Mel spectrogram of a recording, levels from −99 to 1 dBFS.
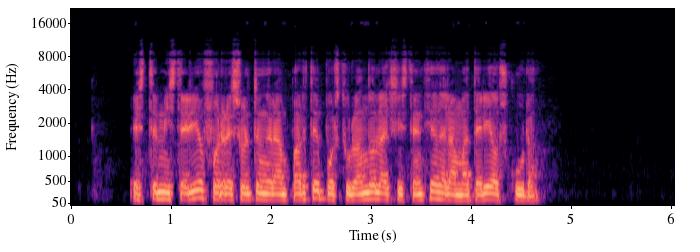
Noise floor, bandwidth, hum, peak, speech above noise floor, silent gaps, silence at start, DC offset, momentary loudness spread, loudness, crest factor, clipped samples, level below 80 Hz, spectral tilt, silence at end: -88 dBFS; 9.2 kHz; none; -8 dBFS; 68 dB; none; 0.6 s; under 0.1%; 4 LU; -21 LUFS; 14 dB; under 0.1%; -66 dBFS; -5.5 dB/octave; 1.35 s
